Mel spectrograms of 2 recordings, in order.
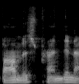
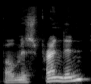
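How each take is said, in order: First: The first part of the name has two syllables. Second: The first part of the name has one syllable. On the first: The speaker calls it wrong. "which I had been mispronouncing as" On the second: The speaker calls it right. "I apologize for that"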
